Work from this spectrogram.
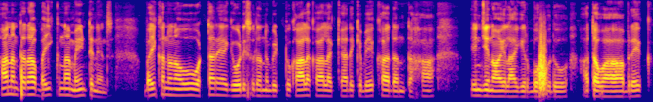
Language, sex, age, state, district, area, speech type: Kannada, male, 18-30, Karnataka, Udupi, rural, spontaneous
